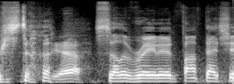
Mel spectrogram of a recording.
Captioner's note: laughs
